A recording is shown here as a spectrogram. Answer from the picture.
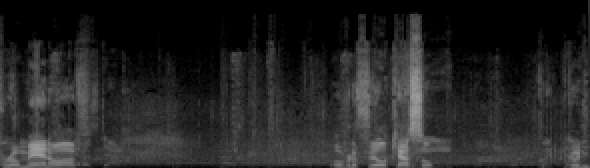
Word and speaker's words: Romanov: Apparently its name is pronounced Romanov.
